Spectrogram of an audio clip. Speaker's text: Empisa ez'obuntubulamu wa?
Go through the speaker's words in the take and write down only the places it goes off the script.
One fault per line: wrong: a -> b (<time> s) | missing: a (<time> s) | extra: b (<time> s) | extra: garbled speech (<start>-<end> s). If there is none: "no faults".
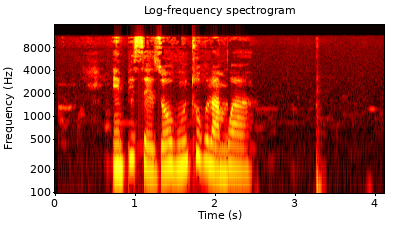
no faults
